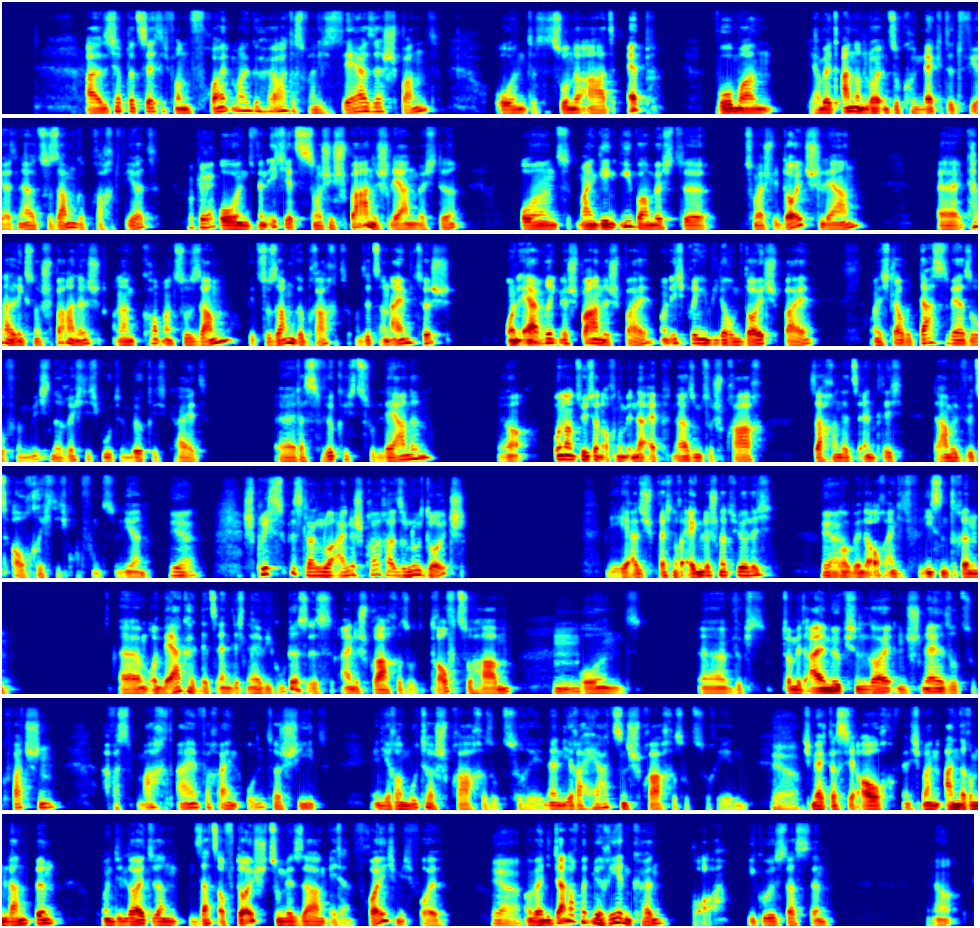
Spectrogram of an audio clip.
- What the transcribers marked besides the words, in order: in English: "connected"; other background noise; stressed: "das"; stressed: "boah"
- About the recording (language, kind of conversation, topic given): German, podcast, Was würdest du jetzt gern noch lernen und warum?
